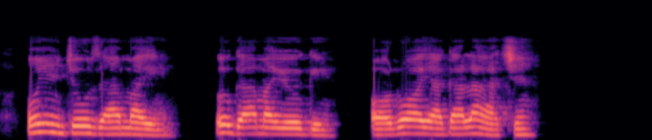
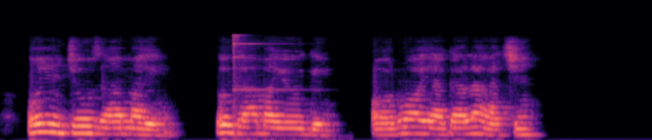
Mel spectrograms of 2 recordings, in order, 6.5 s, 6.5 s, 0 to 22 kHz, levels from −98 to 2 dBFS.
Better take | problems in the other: first | noise reduction (neural separator model SepFormer DNS4)

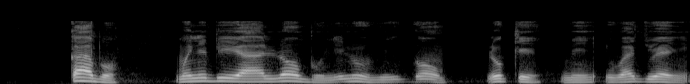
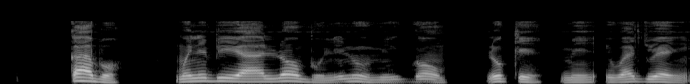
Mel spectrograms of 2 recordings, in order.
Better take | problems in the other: second | noise reduction (neural separator model SepFormer DNS4)

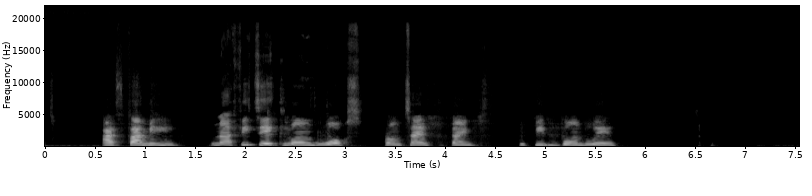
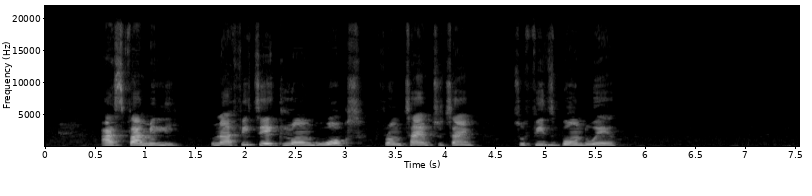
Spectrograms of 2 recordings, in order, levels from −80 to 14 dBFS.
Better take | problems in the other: second | noise reduction (neural mask model DeepFilterNet 3)

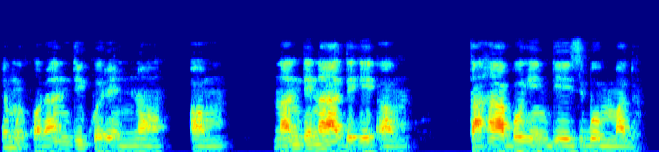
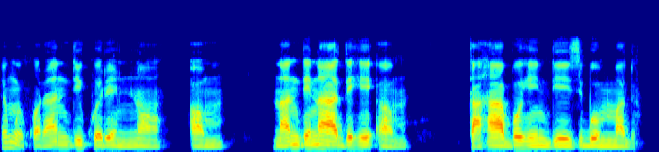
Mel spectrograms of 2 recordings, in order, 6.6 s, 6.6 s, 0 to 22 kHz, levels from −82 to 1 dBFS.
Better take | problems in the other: second | room echo; dies away in 0.2 s

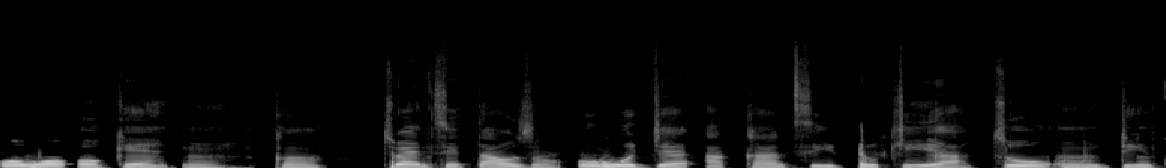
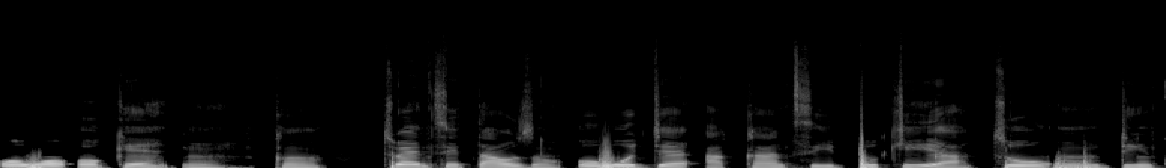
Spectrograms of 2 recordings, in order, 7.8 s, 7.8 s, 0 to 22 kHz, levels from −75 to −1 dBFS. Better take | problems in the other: second | noise reduction (neural mask model Resemble Enhance denoiser)

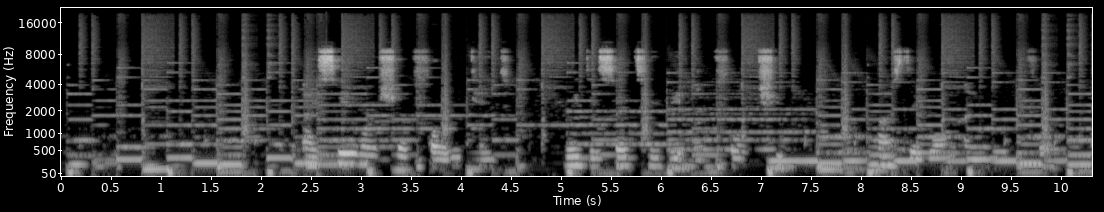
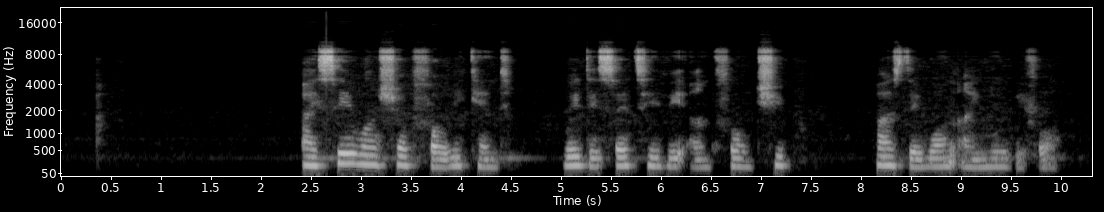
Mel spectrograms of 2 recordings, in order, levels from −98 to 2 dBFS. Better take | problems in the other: second | noise reduction (classical method Wiener filter)

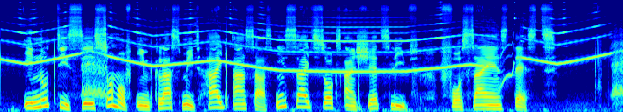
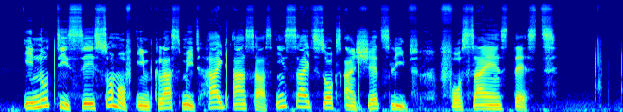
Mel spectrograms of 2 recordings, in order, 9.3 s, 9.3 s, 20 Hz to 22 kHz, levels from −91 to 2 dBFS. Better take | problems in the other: second | background sound (Animal); 7 dB below the speech

